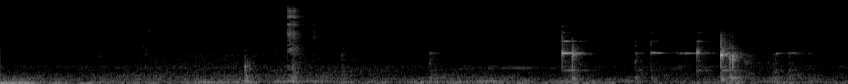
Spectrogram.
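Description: Wooden spoon knocking against a glass bowl while stirring curd, several sharp clinks with a short ring.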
